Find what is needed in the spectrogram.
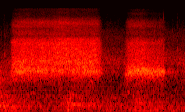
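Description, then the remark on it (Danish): A person blows air through their mouth to imitate wind blowing during a rainstorm: two long, steady hissing gusts, the first about two seconds and the second shorter, with no speech. “Samtidig blæser det også, mens det regner.”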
